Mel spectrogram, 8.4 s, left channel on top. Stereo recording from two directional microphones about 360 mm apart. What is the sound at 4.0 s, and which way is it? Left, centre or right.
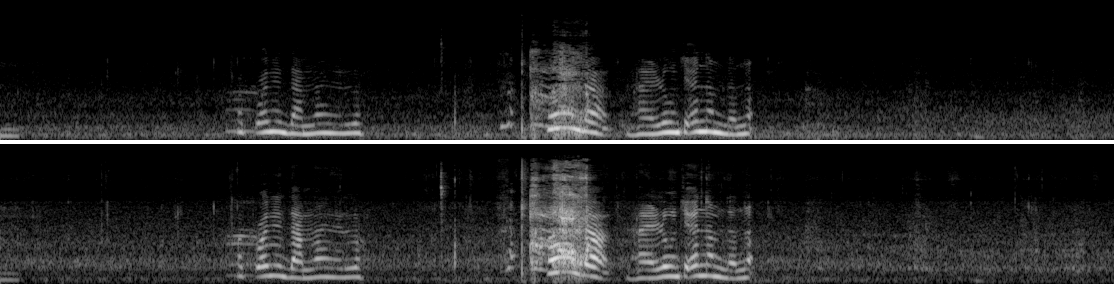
Speech, right.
